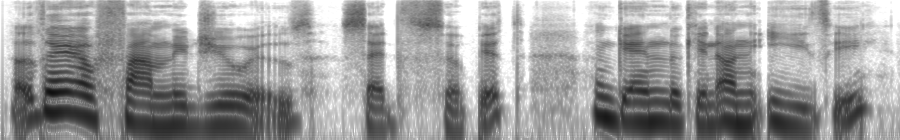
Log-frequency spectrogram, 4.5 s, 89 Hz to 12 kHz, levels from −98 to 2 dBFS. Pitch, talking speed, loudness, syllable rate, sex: 170 Hz, 135 wpm, -19 LUFS, 4.7 syllables/s, female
